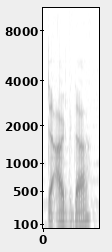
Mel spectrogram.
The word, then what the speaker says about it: Dagda: Um, I'm fairly sure certain like the pronunciation is just Dagda. I I don't think it's that complicated, but I I I would feel like an idiot if I messed that up right now. Yeah, you never you never know with Irish.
